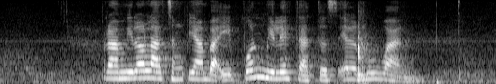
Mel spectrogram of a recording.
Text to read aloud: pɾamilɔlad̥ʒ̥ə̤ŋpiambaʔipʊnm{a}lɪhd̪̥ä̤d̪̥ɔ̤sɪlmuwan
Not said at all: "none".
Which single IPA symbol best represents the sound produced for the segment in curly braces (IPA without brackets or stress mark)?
i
